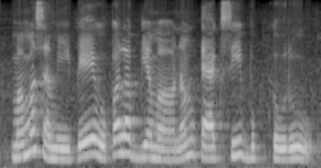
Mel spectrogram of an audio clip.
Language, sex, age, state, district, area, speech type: Sanskrit, female, 45-60, Andhra Pradesh, Guntur, urban, read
